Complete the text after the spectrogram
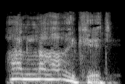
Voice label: happy; Slark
